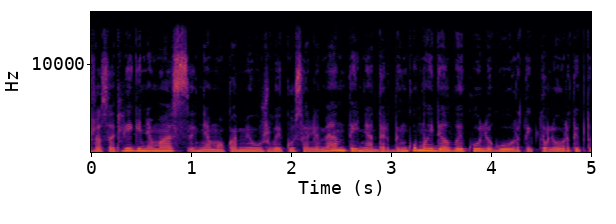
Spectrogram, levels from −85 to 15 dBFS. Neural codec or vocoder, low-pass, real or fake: none; 14.4 kHz; real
